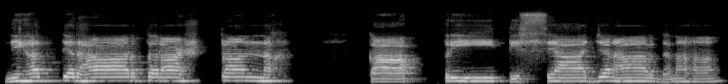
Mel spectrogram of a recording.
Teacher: Ka is long, pri is long, sya is long, na is long.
